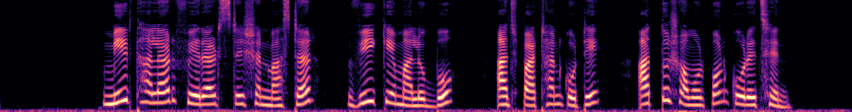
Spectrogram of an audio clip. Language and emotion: Bengali, neutral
